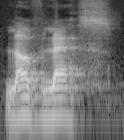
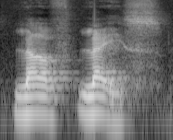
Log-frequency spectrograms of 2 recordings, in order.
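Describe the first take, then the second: First: The last syllable sounds like 'less'. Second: The last syllable sounds like 'lace'.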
